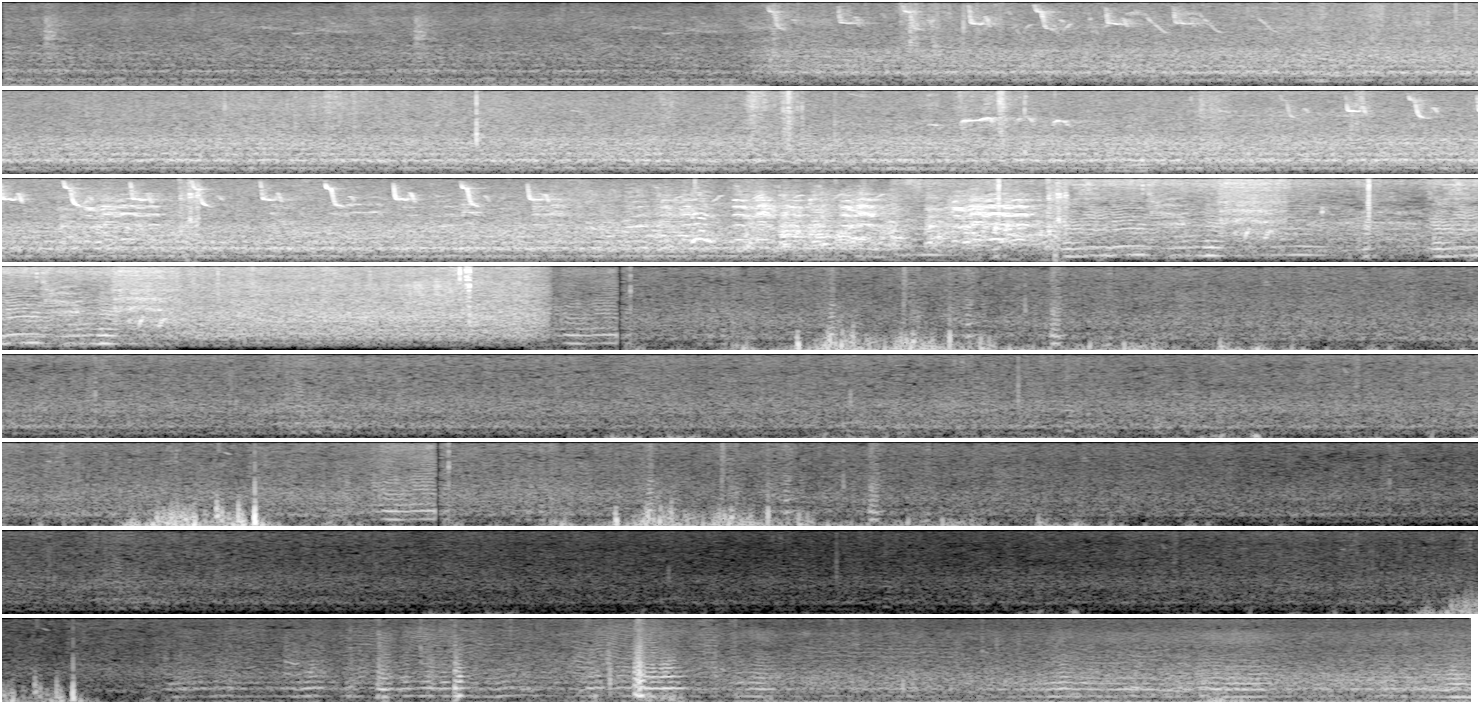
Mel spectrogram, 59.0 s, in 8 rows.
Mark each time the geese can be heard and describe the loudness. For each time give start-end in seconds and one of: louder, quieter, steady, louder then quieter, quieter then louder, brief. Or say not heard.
14.8-20.1 quieter then louder.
